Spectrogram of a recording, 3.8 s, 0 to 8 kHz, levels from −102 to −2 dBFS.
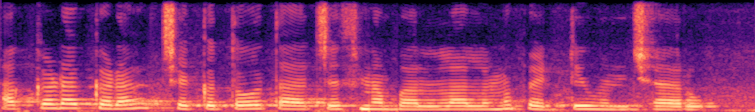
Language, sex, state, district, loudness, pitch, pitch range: Telugu, female, Telangana, Mahabubabad, -12 LUFS, 240 Hz, 225-255 Hz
